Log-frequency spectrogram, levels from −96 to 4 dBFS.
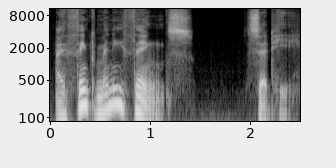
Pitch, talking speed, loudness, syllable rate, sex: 120 Hz, 145 wpm, -19 LUFS, 3.7 syllables/s, male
